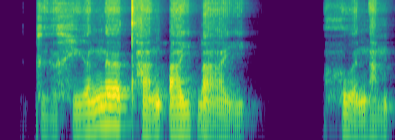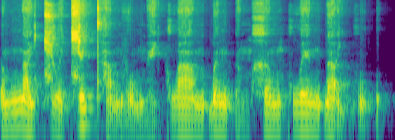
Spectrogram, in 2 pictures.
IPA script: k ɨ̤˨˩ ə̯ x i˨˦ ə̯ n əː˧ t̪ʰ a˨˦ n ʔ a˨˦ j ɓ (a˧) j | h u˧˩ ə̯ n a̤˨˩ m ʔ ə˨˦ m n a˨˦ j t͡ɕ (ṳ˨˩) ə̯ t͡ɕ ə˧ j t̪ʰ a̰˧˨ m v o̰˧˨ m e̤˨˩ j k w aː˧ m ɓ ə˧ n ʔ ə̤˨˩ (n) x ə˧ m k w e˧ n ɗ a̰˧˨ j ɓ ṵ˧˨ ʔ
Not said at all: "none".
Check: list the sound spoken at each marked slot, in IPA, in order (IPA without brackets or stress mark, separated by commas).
a˧˩˨, u˧˩, m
